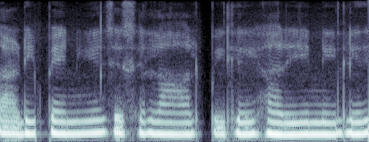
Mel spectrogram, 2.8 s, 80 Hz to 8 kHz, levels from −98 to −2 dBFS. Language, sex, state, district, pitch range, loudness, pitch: Hindi, female, Chhattisgarh, Jashpur, 200-210 Hz, -12 LUFS, 205 Hz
